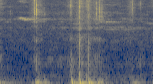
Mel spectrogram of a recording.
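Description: Typing on a computer keyboard: a couple of separate keystrokes, then a quick run of keys about a second in.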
